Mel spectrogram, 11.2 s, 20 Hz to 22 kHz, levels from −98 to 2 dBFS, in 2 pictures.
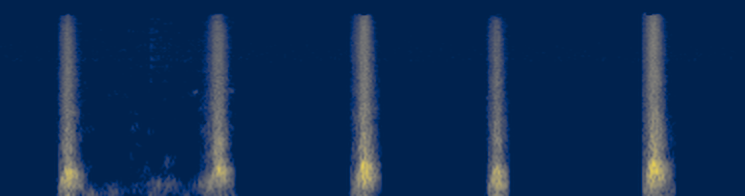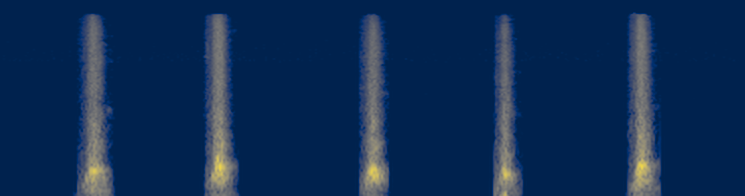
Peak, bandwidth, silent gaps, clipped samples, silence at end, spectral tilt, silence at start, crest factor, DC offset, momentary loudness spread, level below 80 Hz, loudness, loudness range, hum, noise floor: -2 dBFS; 16 kHz; none; under 0.1%; 0.7 s; -4 dB/octave; 0.45 s; 26 dB; under 0.1%; 16 LU; -54 dBFS; -24 LUFS; 6 LU; none; -84 dBFS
